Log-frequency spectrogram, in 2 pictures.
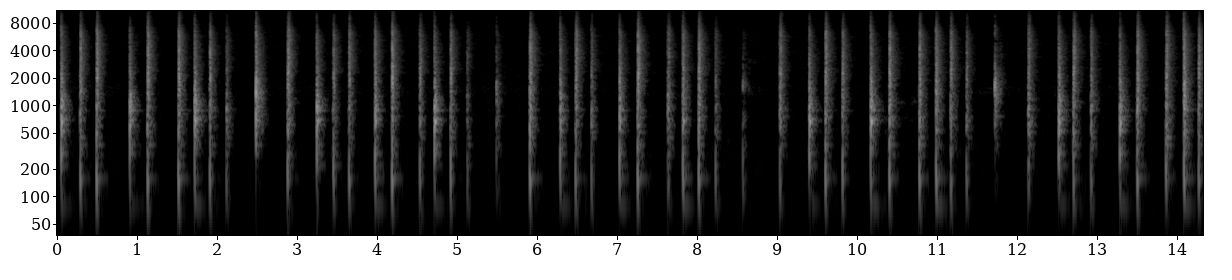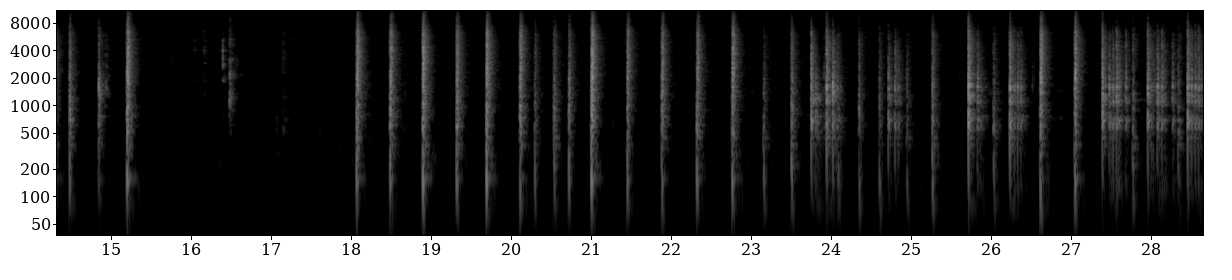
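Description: Hand strikes on a homemade percussion instrument: quick, rhythmic taps and knocks. The playing stops for a couple of seconds about halfway through, then starts again, with denser strokes near the end.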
